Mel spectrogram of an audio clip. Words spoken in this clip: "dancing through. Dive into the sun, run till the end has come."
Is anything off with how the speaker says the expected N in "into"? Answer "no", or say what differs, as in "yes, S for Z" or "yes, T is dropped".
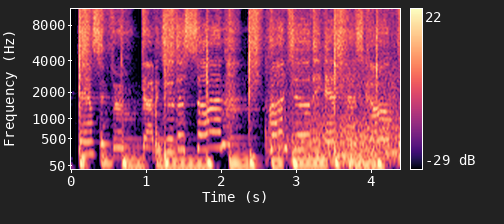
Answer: yes, N is dropped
